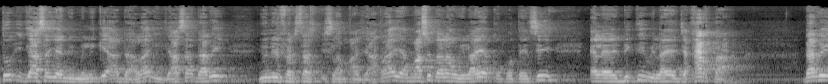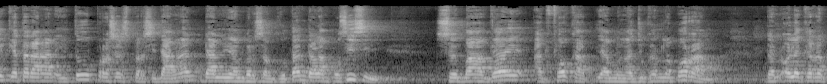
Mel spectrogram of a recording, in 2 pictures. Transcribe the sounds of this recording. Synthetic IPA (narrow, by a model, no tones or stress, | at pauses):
t̪uid͡ʒasajaŋdimilikiadalahid͡ʒasadaɾi | unifərsit̪asislama̰d͡ʒa̰ɾajaŋmasʊk̚dalamwilajahkopot̪ɛnsiɛlɛldik̚t̪iwilajahd͡ʒakart̪a̰ | daɾikət̪əɾaŋanit̪upɾosɛspərsidaŋandanjaŋbərsəŋkut̪andalamposisi | səbaɡajadfokat̪̚jaŋməŋad͡ʒukanlapoɾan | danolɛhkaɾna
